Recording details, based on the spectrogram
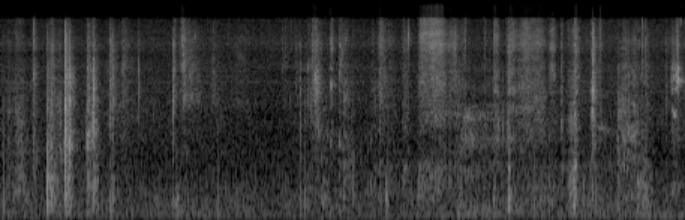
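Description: Scissors cut around paper pieces for a handmade journal, a quiet close series of irregular snips and rustles with soft handling noises between.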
